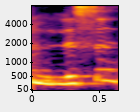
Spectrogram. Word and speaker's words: listen: are you able to listen to me are you listening to me not this thing it is listening so the t is silent l-i-s-t-e-n but the way of pronouncing is just l-i-s-s-e-n listen uh similarly with match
